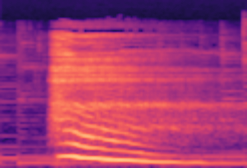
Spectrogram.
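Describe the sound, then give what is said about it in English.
A human voice imitates a dragon's deep breath in and out: a faint intake, then one long, loud, voiced sighing exhale whose pitch slides steadily downward before fading away. “the dragon took a deep dragon breath in and out.”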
